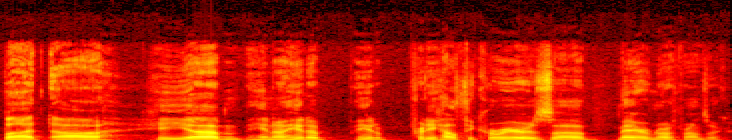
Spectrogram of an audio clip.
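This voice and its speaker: A development executive in his fifties from New Jersey, United States, tells stories as an interview guest in a casual, matter-of-fact, conversational way. His fairly high voice has a steady tone, a fast pace, and a darkish quality, with no echo.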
